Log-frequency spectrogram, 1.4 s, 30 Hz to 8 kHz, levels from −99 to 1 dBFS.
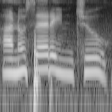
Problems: constant background noise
